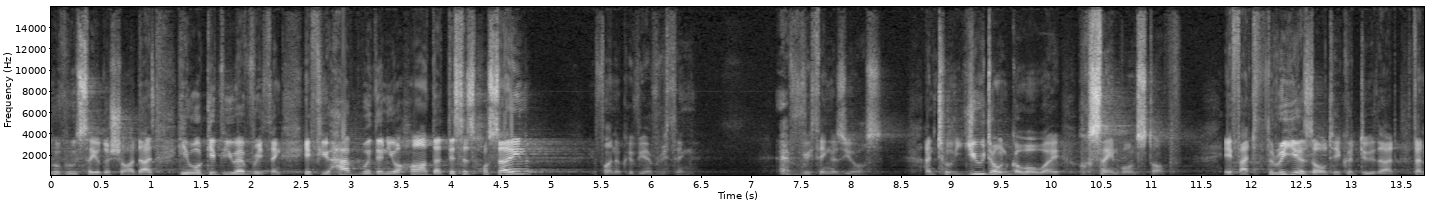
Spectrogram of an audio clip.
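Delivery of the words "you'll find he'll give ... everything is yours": low, soft assurance; sudden hush. Real, not acted. Preacher assuring listeners of Hussein's giving, hushed. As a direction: drop right down, low and soft.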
